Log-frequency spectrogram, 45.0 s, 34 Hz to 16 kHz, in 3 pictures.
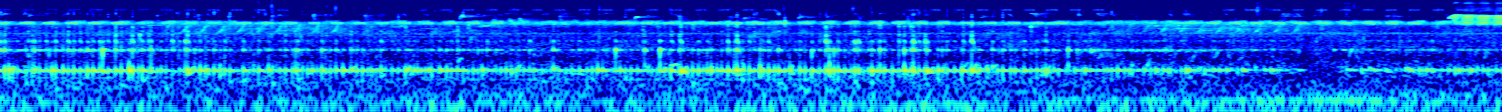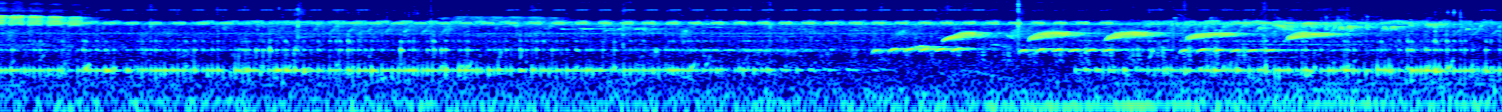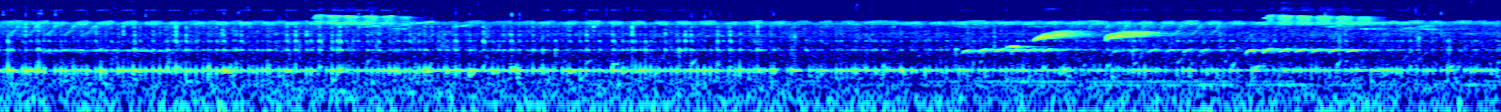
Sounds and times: Water pipes 0.0 - 45.0
insects 0.0 - 45.0
Bird sounds 39.6 - 44.6

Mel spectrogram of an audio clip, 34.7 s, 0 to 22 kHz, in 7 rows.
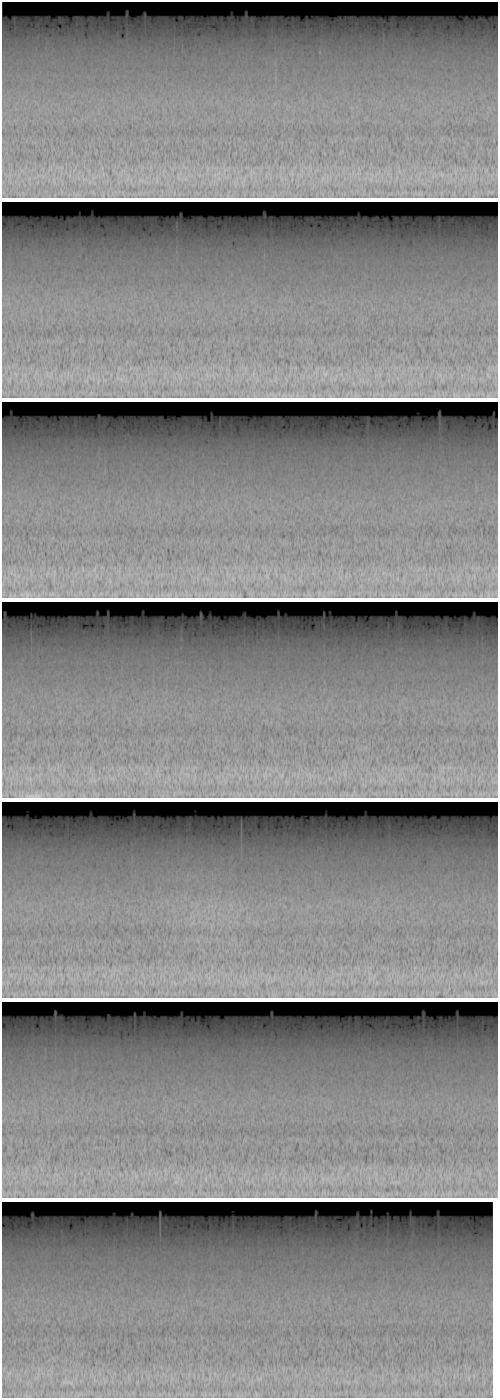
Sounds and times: rain 0.0 - 34.6
thunders 20.8 - 25.5

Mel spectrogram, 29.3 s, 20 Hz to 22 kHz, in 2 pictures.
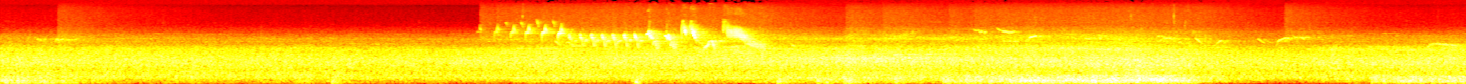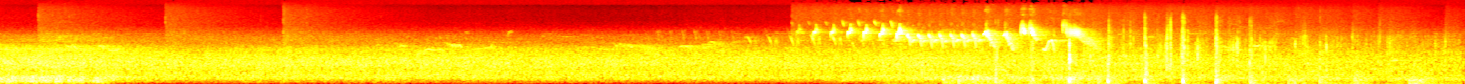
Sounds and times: windy 0.0 - 20.6
windy 22.6 - 29.3
jogger on the path 23.8 - 29.3

